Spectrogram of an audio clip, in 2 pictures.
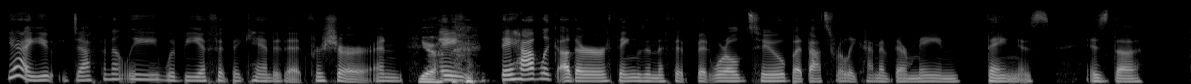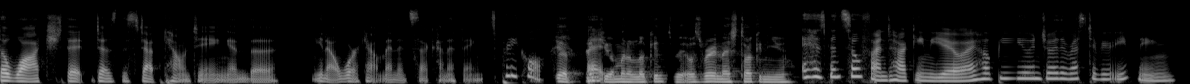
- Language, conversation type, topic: English, unstructured, Which wearable features have genuinely improved your daily routine, and what personal stories show how they helped?
- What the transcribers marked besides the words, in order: chuckle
